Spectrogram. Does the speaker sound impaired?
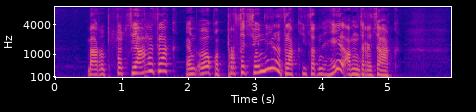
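Yes: deafness, acquired, bacterial meningitis; born hearing, deaf since age 3.5 from bacterial meningitis, never cochlear implant, sign language learned in twenties; age 45, near-total silence, uses Flemish sign language and interpreters, identifies as deaf; speech therapy in childhood, can speak, formerly relied on lip-reading, now uses sign language interpreter.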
